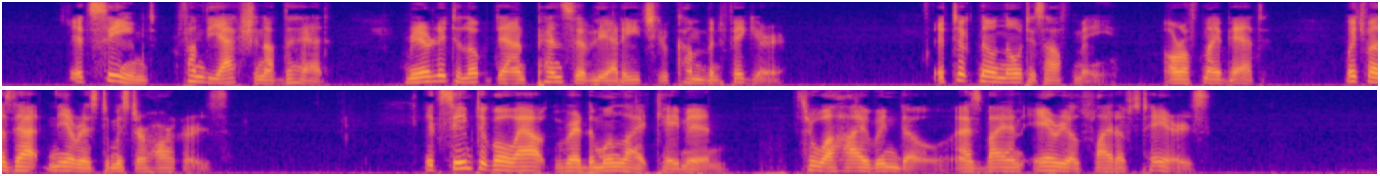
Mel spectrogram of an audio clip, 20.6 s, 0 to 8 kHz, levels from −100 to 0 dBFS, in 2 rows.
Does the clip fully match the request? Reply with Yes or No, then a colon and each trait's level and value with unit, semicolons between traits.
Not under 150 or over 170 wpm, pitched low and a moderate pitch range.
Yes: average, 160 wpm; low, 130 Hz; average, 4.4 semitones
